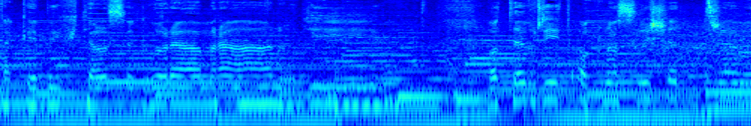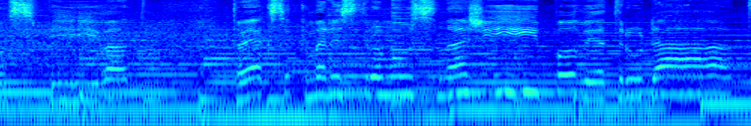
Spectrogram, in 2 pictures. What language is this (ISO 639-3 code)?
ces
